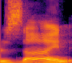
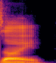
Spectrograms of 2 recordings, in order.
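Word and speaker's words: ז: And the letter Zayin is pronounced Z, like the English Z.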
